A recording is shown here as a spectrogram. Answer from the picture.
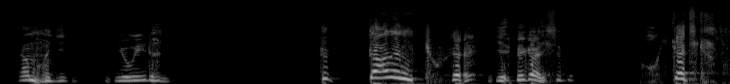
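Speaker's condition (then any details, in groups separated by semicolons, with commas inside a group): Cerebral palsy; fairly severe in childhood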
